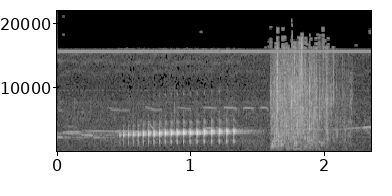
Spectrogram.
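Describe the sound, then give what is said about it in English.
A frog croaks in a pond with a rapid, high-pitched train of pulsed clicks that grows slightly louder, followed by a brief noisy burst. “There's a frog in the pond,”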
